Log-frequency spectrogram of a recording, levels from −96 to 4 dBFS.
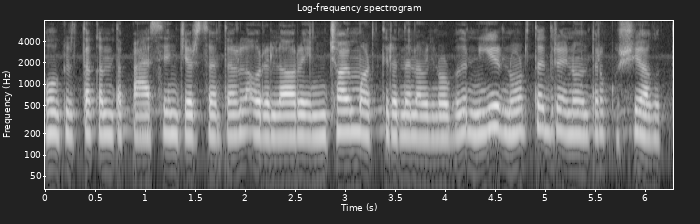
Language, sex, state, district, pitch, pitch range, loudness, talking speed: Kannada, female, Karnataka, Belgaum, 195 Hz, 185-200 Hz, -16 LUFS, 145 wpm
